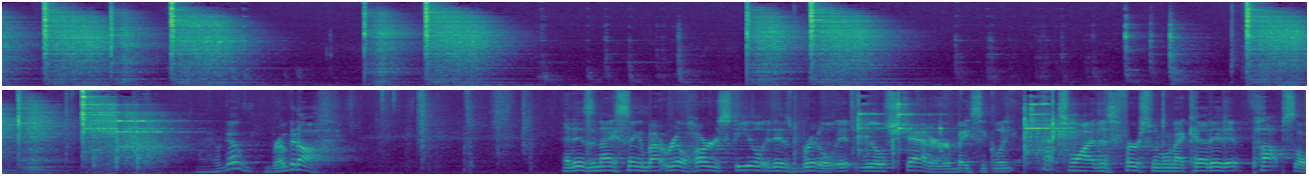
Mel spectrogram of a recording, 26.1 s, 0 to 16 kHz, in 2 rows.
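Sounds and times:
hammer striking steel chisel: 0:00.4 - 0:02.7.

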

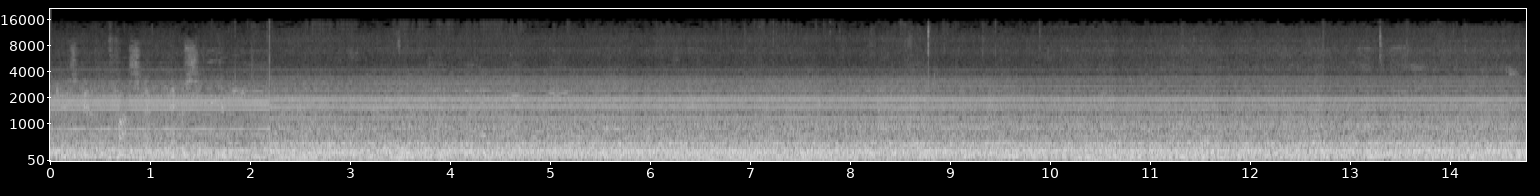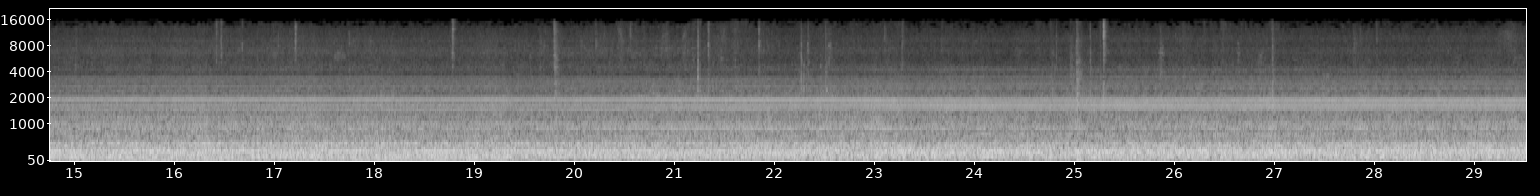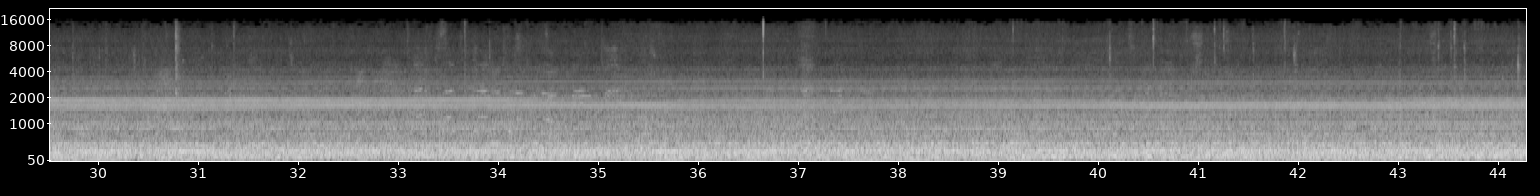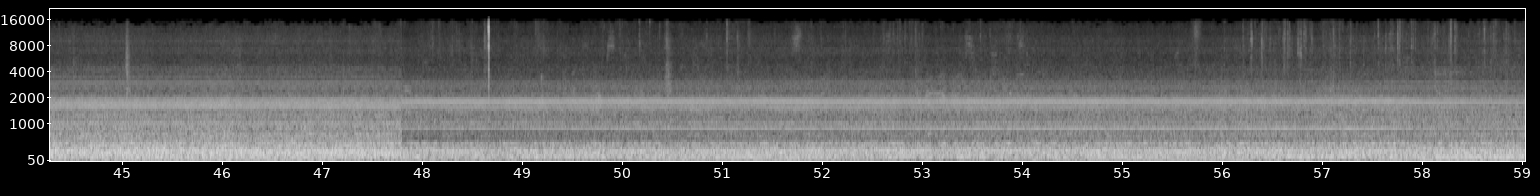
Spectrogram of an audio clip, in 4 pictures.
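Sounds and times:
airflow rush in airplane cabin: 0:00.0 - 0:59.0
jet engine drone: 0:00.0 - 0:59.0.

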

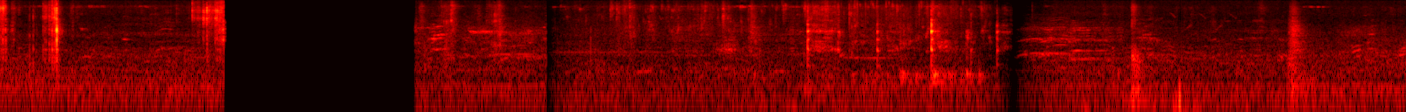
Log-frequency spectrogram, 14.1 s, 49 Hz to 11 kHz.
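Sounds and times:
spoon stirring in a pot: 0:06.1 - 0:10.1.

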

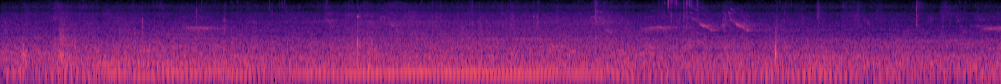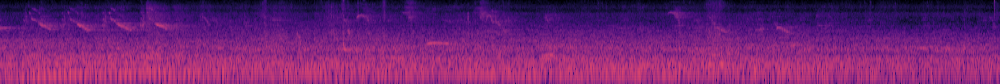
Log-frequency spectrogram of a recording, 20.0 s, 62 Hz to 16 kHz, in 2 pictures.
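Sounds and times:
birds chirping: 0:08.5 - 0:15.2.

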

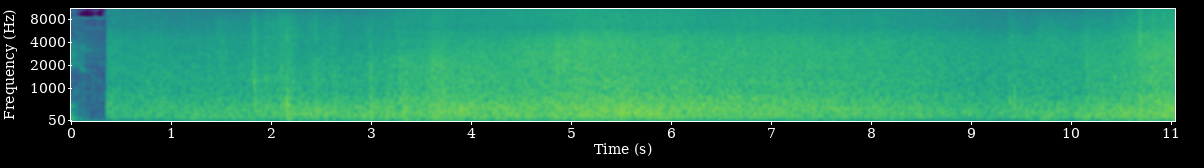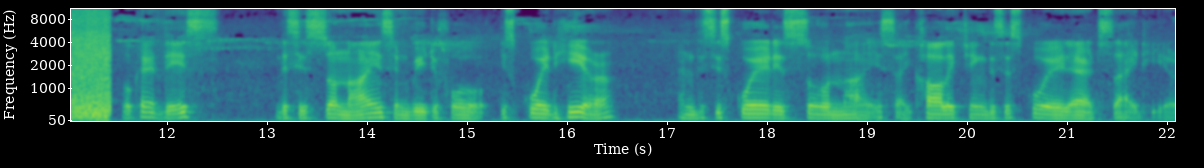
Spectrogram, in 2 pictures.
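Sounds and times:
surf washing on a beach: 0:00.4 - 0:11.5.

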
